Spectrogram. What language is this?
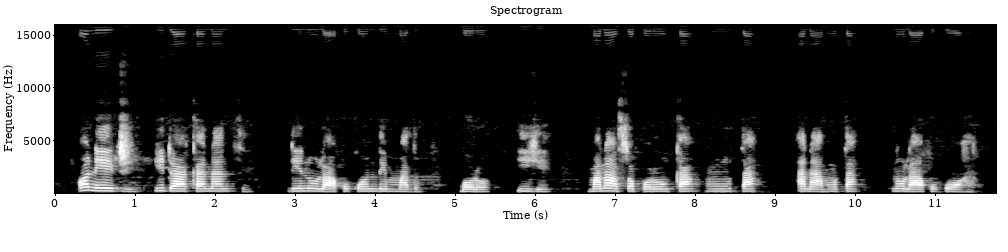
Igbo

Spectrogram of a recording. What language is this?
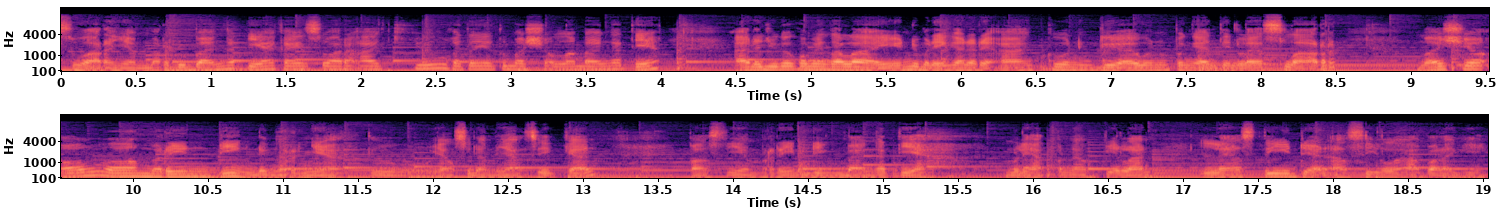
Indonesian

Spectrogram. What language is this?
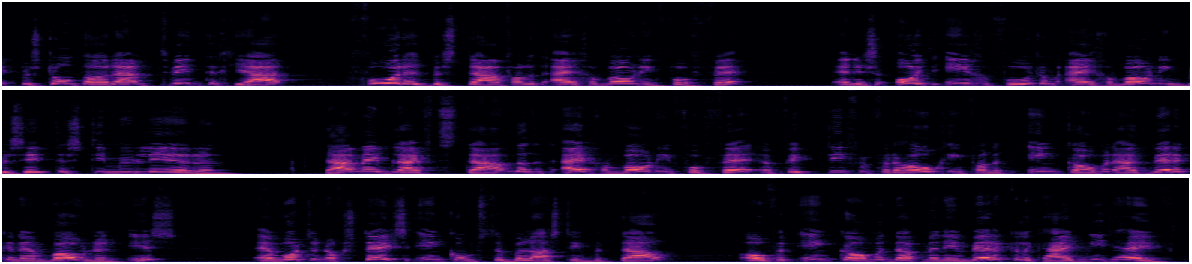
Dutch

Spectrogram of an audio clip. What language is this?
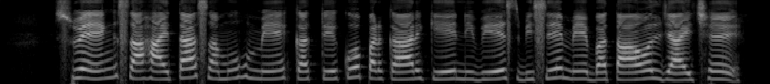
Maithili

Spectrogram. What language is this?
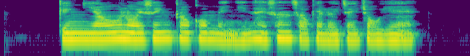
Cantonese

